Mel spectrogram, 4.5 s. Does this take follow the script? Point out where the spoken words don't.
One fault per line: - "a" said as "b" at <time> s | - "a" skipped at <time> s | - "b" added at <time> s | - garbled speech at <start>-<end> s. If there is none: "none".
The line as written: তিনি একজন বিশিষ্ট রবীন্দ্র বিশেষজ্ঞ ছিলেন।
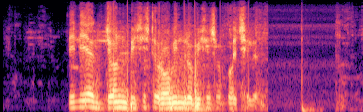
none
